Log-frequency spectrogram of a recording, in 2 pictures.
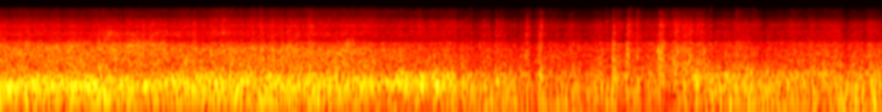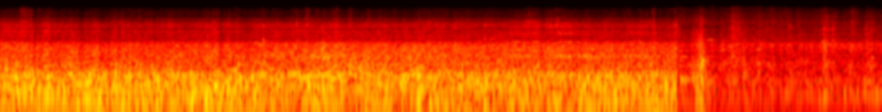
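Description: Running noise of a Malayan Railway local train heard from inside the carriage: a steady rumble of wheels on rail with occasional sharp clicks of rail joints. The noise falls off sharply near the end.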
